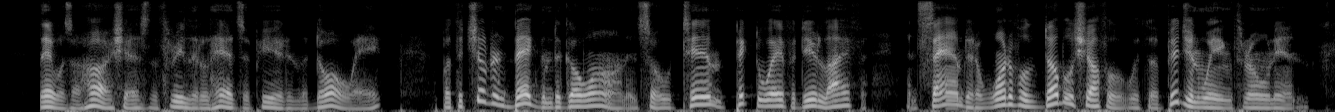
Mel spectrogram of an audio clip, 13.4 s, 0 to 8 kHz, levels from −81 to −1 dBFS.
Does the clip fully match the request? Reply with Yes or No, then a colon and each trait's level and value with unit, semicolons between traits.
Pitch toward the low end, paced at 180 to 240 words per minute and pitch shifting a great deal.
Yes: low, 130 Hz; average, 190 wpm; wide, 7.0 semitones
